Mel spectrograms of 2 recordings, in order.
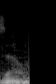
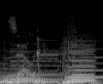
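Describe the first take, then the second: First: It is said as one syllable, ending in L. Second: It is said as two syllables, ending in 'ee'. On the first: The speaker calls it wrong. "rather than Zell" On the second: The speaker calls it right. "I want to pronounce that Zelly because I think that's better"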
